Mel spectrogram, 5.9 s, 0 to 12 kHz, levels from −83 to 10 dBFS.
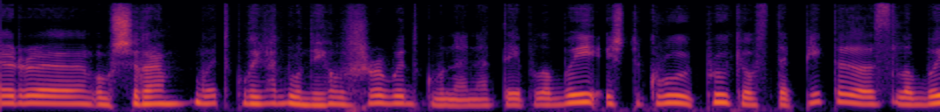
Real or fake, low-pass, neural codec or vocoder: fake; 10.8 kHz; codec, 16 kHz in and 24 kHz out, 0.9 kbps, LongCat-Audio-Codec, four codebook decoder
